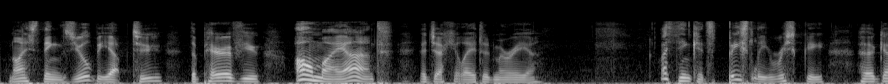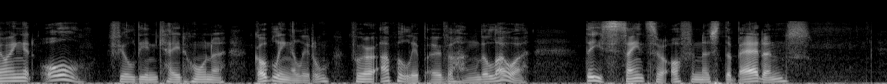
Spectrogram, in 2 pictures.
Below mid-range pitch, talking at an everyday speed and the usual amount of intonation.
Yes: low, 120 Hz; average, 150 wpm; average, 4.8 semitones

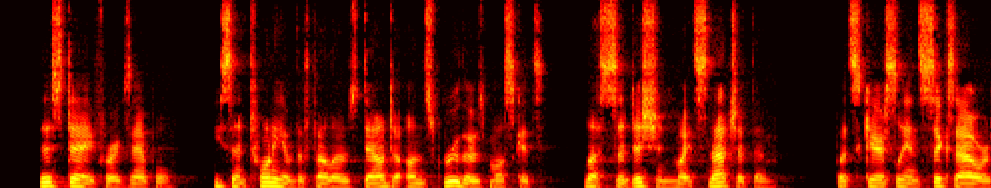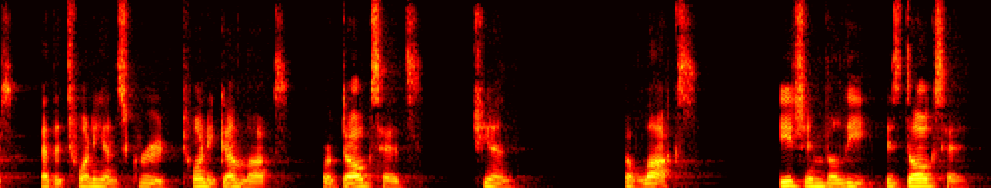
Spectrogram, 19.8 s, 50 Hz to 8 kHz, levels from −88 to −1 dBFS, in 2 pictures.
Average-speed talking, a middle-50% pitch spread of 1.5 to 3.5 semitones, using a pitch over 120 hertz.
No: slow, 125 wpm; average, 2.9 semitones; medium, 140 Hz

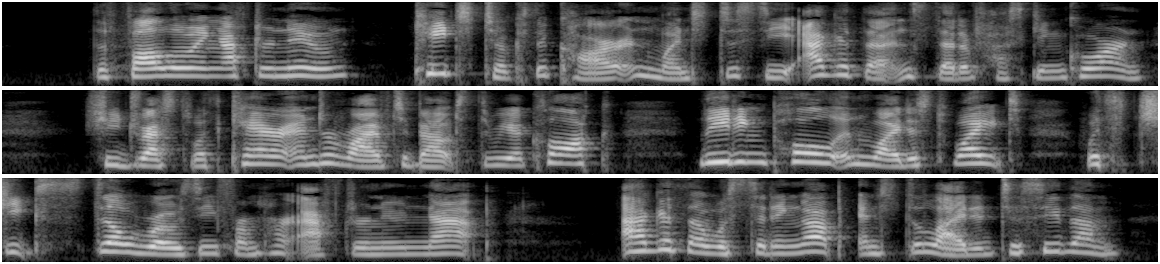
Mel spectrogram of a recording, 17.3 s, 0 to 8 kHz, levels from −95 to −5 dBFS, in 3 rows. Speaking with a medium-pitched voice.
No: high, 235 Hz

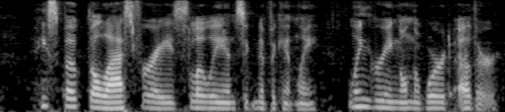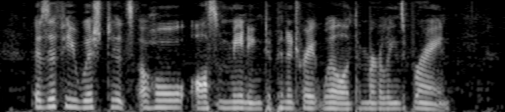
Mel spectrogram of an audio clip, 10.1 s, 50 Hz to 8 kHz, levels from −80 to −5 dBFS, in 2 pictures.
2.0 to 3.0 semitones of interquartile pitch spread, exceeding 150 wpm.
Yes: average, 2.7 semitones; average, 160 wpm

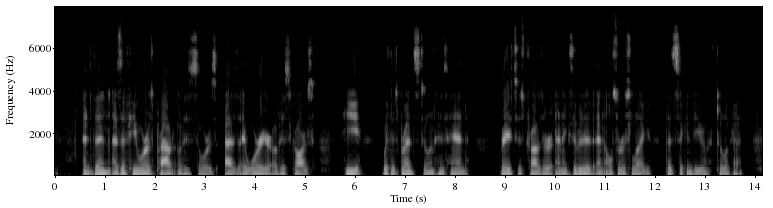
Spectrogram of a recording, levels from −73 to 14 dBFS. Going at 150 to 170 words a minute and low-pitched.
Yes: average, 165 wpm; very low, 85 Hz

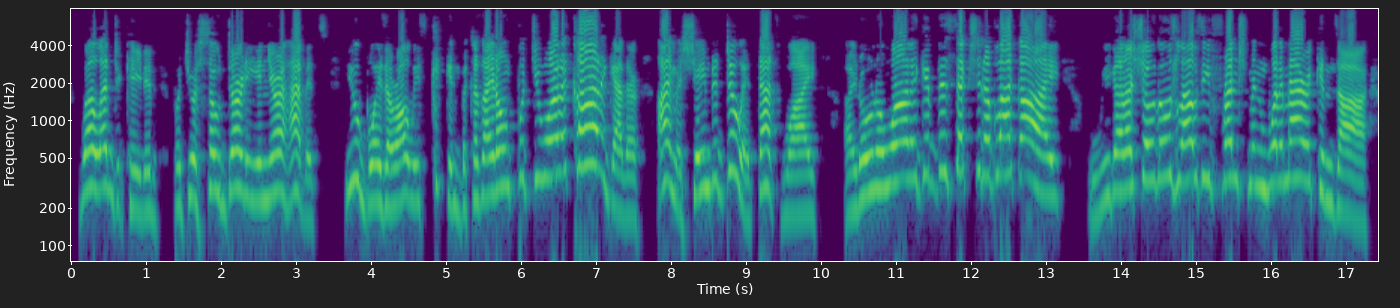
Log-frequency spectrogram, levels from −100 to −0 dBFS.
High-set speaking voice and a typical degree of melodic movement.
No: very high, 285 Hz; wide, 6.9 semitones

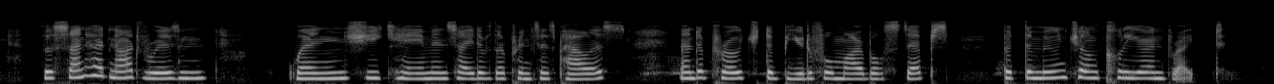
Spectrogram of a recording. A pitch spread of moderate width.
No: narrow, 1.8 semitones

